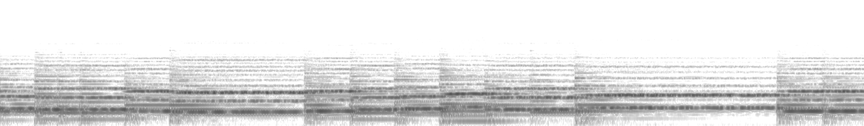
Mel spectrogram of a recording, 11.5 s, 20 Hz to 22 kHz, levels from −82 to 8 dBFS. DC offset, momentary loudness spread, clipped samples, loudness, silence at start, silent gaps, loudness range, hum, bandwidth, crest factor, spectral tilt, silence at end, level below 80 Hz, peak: under 0.1%; 5 LU; under 0.1%; -30 LUFS; 0 s; none; 1 LU; none; 7 kHz; 12 dB; -7 dB/octave; 0 s; -76 dBFS; -16 dBFS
